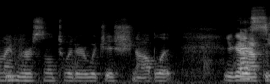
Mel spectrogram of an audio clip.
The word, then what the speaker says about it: Schnablette: personal Twitter which is schnablet you're gonna have to spell that n-a-b-l-e-t-t-e it's based on my last name but it's also like the word owlette which is a baby owl so funny oh no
